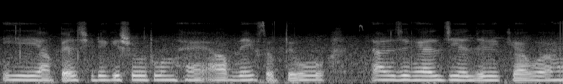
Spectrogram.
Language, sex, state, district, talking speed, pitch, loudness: Hindi, female, Haryana, Rohtak, 140 wpm, 200 Hz, -15 LUFS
